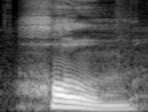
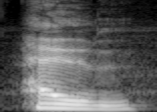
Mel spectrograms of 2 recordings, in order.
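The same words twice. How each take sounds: First: Home with oh glide; American home. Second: Home with central eh-oo glide; British home. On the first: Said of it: "I said the American pronunciation first". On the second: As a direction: say home the British way, starting mid. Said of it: "I'll say this word in two different ways". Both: Shown as a demonstration.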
